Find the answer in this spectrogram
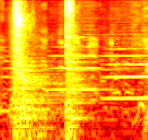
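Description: Dramatic film music with steady held tones, cut by two heavy thuds, one just after the start and one about a second in, as of blows being struck.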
